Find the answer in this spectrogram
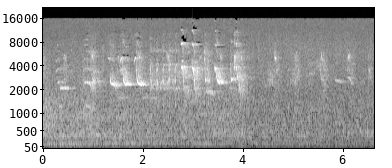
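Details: Common myna recorded outdoors in Ubon Ratchathani, Thailand, on 15 December 2020: a chattering run of short, flat, whistled notes and clicks, about two per second, peaking midway then fading into quieter scattered notes amid steady environmental noise.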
